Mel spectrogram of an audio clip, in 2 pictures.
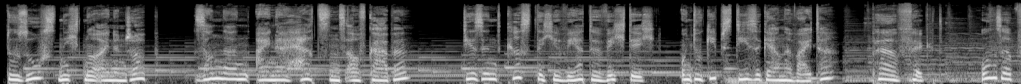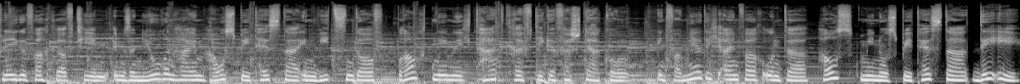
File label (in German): radio werbespot; bethesda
